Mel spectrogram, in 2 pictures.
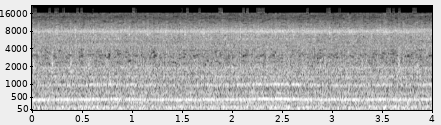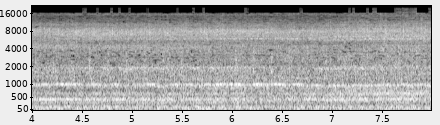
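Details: Skoda 1.6 BSF petrol at steady idle: fine, even ticking knock with a thin high tone; knock from inside the engine, cause unclear.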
